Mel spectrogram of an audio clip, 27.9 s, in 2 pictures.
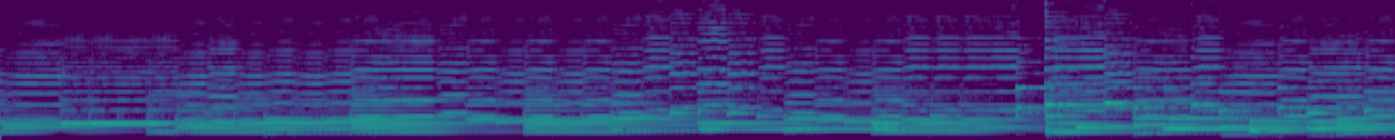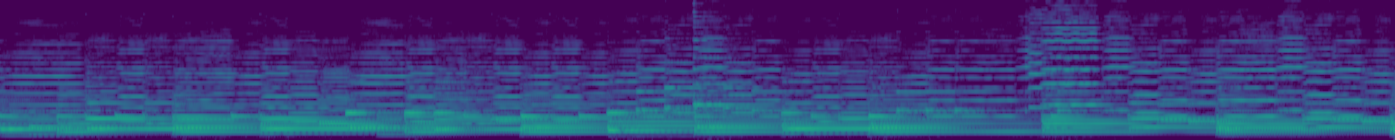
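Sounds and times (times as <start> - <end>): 
harp: 0.0 - 27.8
violin melody in C: 0.0 - 27.8.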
